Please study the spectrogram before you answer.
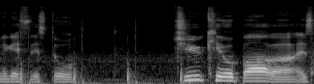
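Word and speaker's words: Xuchilbara: Jukilbara is how you pronounce it, otherwise known as Valtiel. Jukilbara.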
